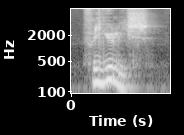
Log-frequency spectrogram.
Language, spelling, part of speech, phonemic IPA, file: Dutch, Friulisch, proper noun, /friˈylis/, Nl-Friulisch.ogg
- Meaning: Friulian (language spoken in Friuli)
